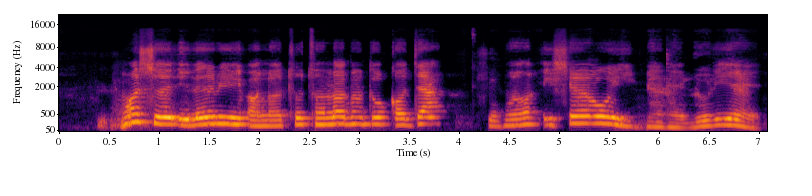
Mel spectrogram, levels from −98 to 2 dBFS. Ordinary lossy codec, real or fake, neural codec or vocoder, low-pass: none; fake; codec, 32 kHz, 1.9 kbps, SNAC; 14.4 kHz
